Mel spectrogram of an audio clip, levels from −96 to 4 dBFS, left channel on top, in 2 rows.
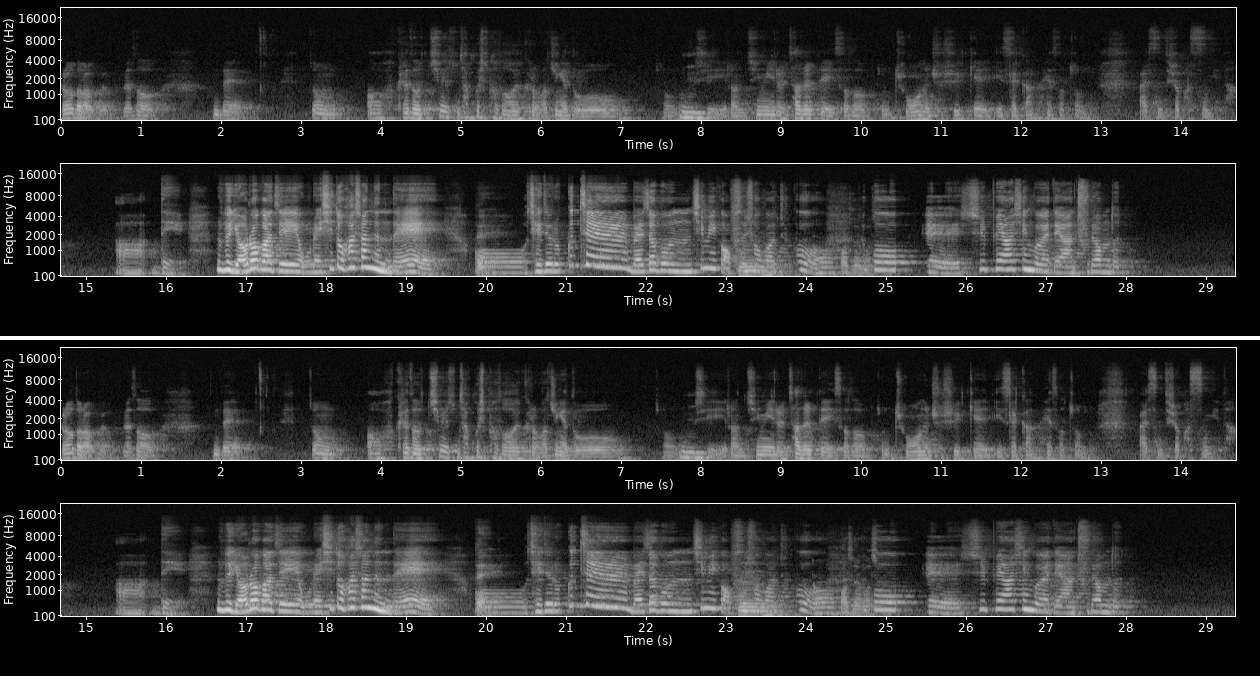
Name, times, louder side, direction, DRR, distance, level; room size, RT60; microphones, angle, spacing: voice 1, 0.0-2.3 3.1-3.5 3.8-7.1 7.5-14.7 19.9-20.2 23.1-23.8 24.1-24.9, right 1 dB, 60° right, 4 dB, 2.5 m, -36 dB
voice 2, 7.7-8.1 15.4-24.5 24.8-25.1 25.5-27.9, left 2 dB, 40° left, 3 dB, 1.5 m, -26 dB
29.0 x 14.5 x 9.2 m, 0.86 s
head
